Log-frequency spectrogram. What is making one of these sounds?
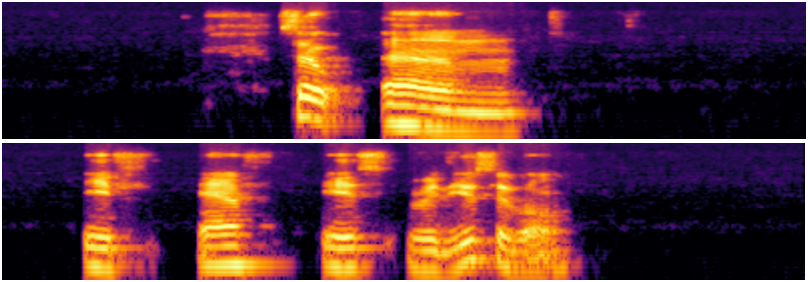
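A man explains calmly through a microphone, in short bursts of speech.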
